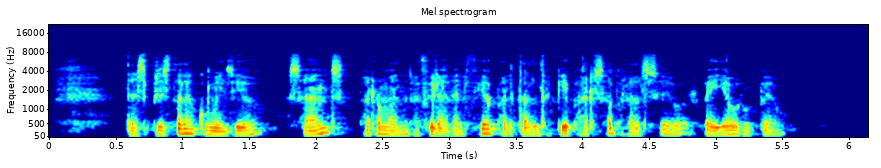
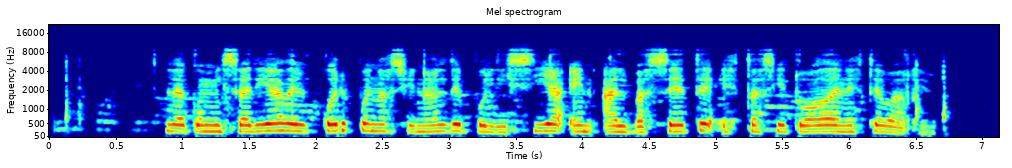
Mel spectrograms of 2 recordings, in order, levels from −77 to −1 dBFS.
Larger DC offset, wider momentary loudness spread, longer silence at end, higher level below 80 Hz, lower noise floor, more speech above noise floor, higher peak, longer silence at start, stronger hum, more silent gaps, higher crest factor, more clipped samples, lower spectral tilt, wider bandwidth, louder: neither; second, 9 LU vs 12 LU; first, 0.65 s vs 0.4 s; about the same, -60 dBFS vs -64 dBFS; first, -81 dBFS vs -49 dBFS; first, 57 dB vs 32 dB; about the same, -4 dBFS vs -2 dBFS; about the same, 0.1 s vs 0.1 s; neither; neither; first, 22 dB vs 16 dB; neither; first, -6 dB/octave vs -3 dB/octave; second, 7.8 kHz vs 9.4 kHz; second, -24 LUFS vs -17 LUFS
